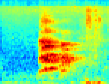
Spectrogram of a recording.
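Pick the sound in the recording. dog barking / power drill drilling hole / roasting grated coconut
dog barking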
